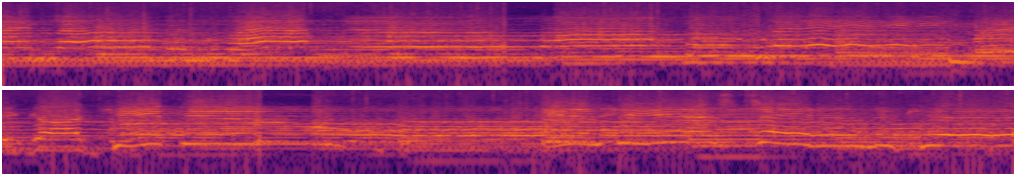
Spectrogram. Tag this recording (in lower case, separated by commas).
music, inside a large room or hall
